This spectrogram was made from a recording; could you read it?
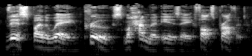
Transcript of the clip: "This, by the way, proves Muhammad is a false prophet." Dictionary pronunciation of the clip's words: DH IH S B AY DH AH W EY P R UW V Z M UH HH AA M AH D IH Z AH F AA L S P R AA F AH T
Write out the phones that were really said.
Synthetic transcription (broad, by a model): DH IH S B AY DH AH W EY P R UW V Z M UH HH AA M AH D IH Z AH F AA L S P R AA F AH T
